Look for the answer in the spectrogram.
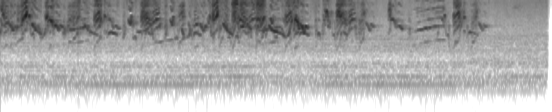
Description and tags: Birds chirping. Recorded with an iPhone using Voice Memos.
nature, animal, tweet, chirp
